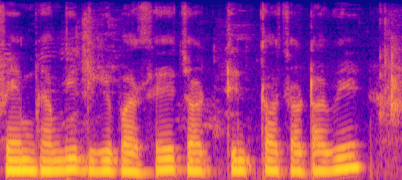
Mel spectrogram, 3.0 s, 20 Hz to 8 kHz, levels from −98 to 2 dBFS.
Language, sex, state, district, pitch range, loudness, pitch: Nagamese, male, Nagaland, Kohima, 120-130 Hz, -13 LUFS, 125 Hz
